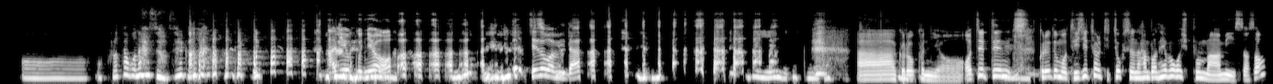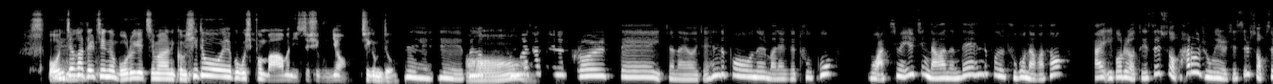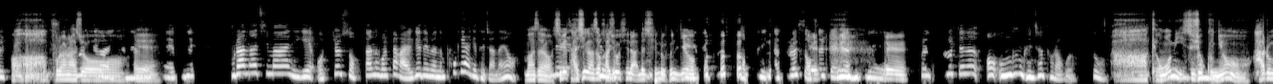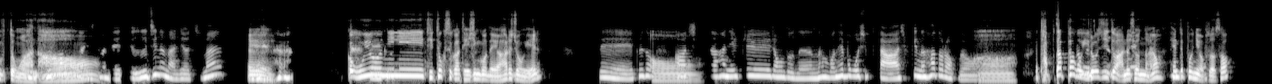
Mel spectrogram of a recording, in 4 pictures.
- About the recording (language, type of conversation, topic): Korean, podcast, 소셜미디어는 인간관계에 어떤 영향을 미치고 있을까요?
- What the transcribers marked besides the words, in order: laughing while speaking: "할 수 없을 것 같은데 그냥 아까 말씀드린 것처럼. 하는 습관"; laugh; laughing while speaking: "아니었군요. 죄송합니다"; laugh; distorted speech; unintelligible speech; unintelligible speech; laugh; laughing while speaking: "않으시는군요. 예"; laugh; other background noise; laughing while speaking: "때는"; laugh; unintelligible speech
